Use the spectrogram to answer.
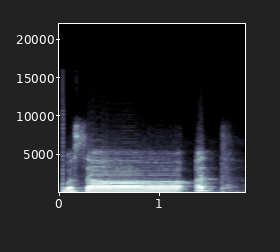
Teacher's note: وساءت مصیرا، سا میں مد متصل واجب ہے، 5 کاؤنٹ کریں گے. آگے تا پر ہمس ہوگا، تا ساکن ہے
